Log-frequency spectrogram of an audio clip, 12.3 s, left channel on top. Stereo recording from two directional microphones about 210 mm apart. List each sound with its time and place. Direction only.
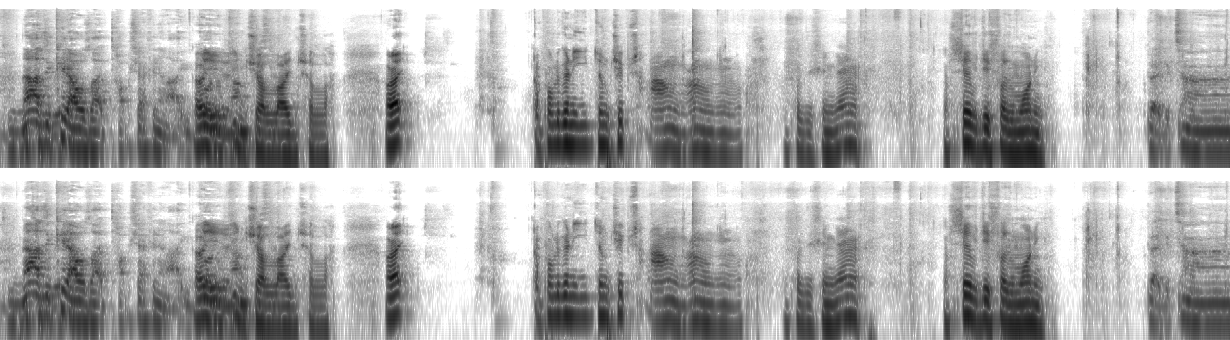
0.2 s speech: 5° left (ahead or behind)
5.3 s speech: 5° left (ahead or behind); by 8.5 s 15° right (ahead or behind)
9.4 s speech: centre (ahead or behind)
